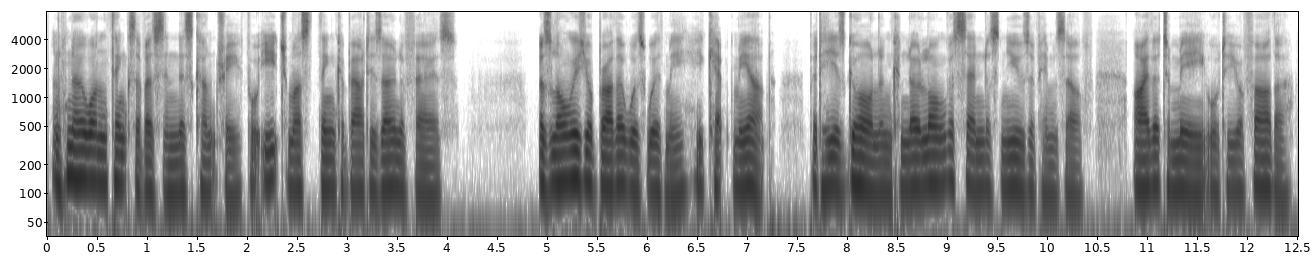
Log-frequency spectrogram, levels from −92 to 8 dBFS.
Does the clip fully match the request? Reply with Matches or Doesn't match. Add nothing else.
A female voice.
Doesn't match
